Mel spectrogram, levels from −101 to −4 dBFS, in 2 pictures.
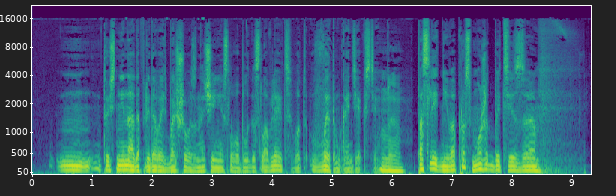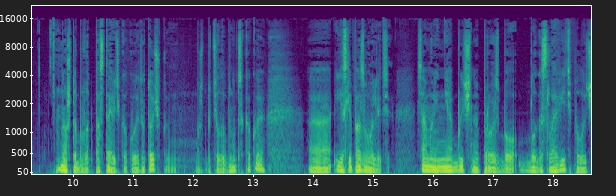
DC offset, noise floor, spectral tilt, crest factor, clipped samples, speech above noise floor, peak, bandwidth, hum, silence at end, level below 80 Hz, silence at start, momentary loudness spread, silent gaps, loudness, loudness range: under 0.1%; -47 dBFS; -5.5 dB/octave; 16 dB; under 0.1%; 27 dB; -4 dBFS; 16.5 kHz; none; 0 s; -30 dBFS; 0.3 s; 13 LU; none; -21 LUFS; 8 LU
